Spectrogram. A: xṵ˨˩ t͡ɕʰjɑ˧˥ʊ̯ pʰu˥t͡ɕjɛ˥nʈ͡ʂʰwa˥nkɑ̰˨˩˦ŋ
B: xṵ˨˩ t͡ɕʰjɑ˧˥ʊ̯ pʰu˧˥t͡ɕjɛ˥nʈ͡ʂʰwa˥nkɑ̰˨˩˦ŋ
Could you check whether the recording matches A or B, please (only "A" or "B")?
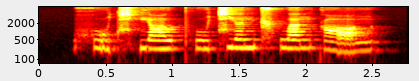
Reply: B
